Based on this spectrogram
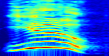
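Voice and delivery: "You" high, loud and drawn out; emphatic YOU. Shown as a demonstration. Preacher showing the stressed word in the verse, "You" hit high and loud. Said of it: "emphatic is you".

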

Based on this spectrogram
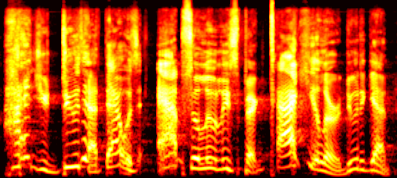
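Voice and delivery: high, amazed outburst at the miracle; awed excitement. Pretend. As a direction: gush in wonder like a dazzled disciple. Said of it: "I think I would want to say".

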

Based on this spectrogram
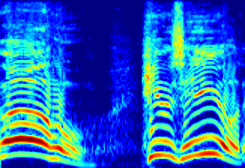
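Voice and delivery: high, bright, excited "Oh"; amazed crowd. Retold or imitated. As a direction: gush like an astonished onlooker.

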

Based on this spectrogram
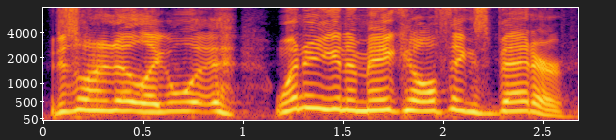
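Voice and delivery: imitating impatient believers nagging God; whiny demand. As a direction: demand it like a fed-up kid. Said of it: "that's what it sounds like when we talk to him".

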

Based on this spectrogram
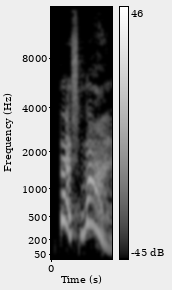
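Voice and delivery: put-on high, possessive little-kid voice; Kylie voice. Four-year-old seeing friend take her tube, imitated high whine. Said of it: "that's my Kylie voice".

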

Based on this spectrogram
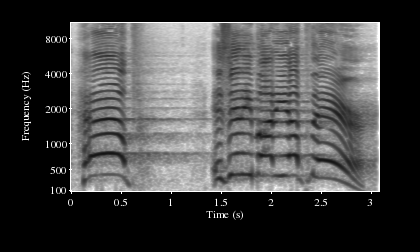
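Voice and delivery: high, loud shout for help; a man dangling from a branch screams for help; desperate cry for help. Acted. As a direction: yell up the cliff, desperate. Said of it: "cries out".

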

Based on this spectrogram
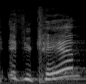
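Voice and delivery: high, loud incredulous question; incredulous echo. Acted. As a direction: throw the words back in disbelief, rising at the end. Jesus throws back father's words.

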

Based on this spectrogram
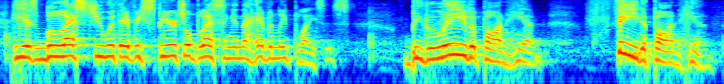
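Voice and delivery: loud, high-pitched preacher's proclamation; impassioned preaching. Real, not acted. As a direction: preach it at full force, ringing out. Preaches at full force.

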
